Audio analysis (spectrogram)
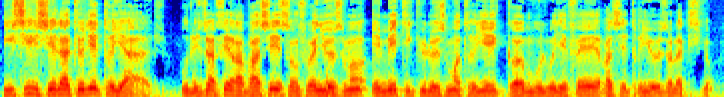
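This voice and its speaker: A man's voice: mid-range voice, normal speed, hardly any pauses, natural voice. A man playing a self-important, obliging business director with a ceremonious, showman-like manner in a comic radio serial. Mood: proud, explanatory.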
